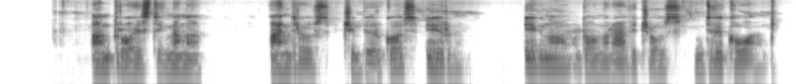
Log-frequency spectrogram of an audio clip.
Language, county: Lithuanian, Kaunas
